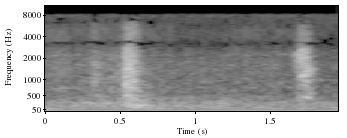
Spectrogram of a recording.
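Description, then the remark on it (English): An unlocked bus door opening in the rain, heard as two short, fairly loud mechanical bursts about a second apart over a steady low background noise, with no voices. “The door's unlocked.”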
